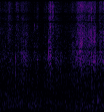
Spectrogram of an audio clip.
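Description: Faint rustling and scraping of a cotton handkerchief and thin craft wire being twisted by hand, in a few soft bursts against near silence.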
